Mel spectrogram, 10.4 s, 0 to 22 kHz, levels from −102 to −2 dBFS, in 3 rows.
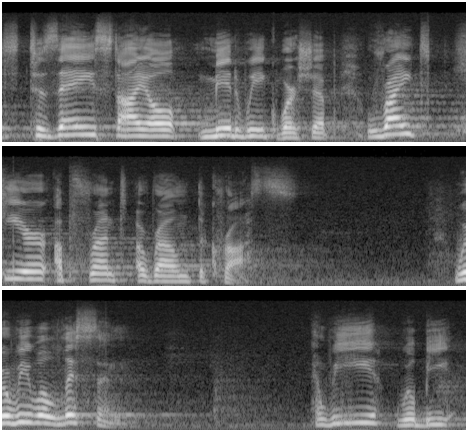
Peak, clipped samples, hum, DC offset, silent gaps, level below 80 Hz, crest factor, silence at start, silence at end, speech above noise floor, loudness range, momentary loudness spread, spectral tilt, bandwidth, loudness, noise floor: -6 dBFS; under 0.1%; none; under 0.1%; none; -64 dBFS; 20 dB; 0 s; 0 s; 36 dB; 6 LU; 16 LU; -5 dB/octave; 12.5 kHz; -24 LUFS; -60 dBFS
